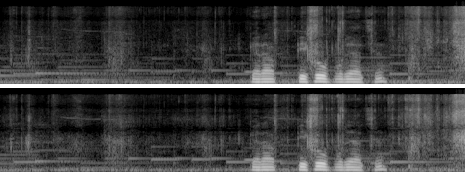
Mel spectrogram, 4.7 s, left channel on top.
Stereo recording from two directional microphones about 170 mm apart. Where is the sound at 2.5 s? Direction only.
15° left (ahead or behind).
